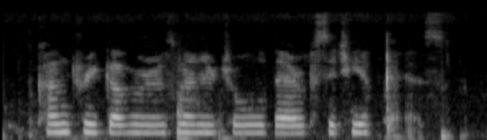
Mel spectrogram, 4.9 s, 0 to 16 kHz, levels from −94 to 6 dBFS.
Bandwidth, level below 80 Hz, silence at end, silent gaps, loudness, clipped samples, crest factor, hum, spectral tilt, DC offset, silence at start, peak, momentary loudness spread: 11 kHz; -54 dBFS; 0.2 s; none; -31 LUFS; under 0.1%; 20 dB; none; -6.5 dB/octave; under 0.1%; 0.3 s; -12 dBFS; 14 LU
